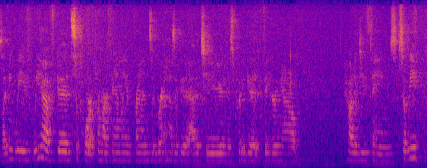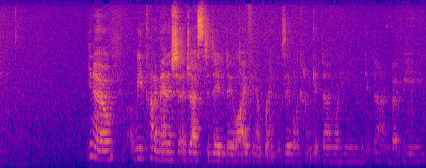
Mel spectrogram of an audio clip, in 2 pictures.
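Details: Adult speaker, family member; ordinary fluent speech.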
